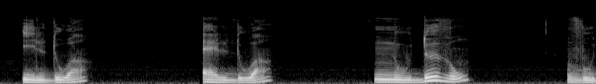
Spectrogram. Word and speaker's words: devons: Nous devons. Okay? Classic ending ONS for nous. Okay? You just pronounce this on, this nasal. Okay? And then the S, final S is not pronounced.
